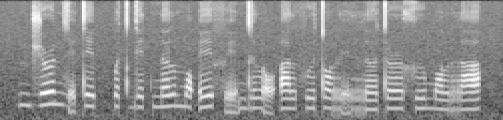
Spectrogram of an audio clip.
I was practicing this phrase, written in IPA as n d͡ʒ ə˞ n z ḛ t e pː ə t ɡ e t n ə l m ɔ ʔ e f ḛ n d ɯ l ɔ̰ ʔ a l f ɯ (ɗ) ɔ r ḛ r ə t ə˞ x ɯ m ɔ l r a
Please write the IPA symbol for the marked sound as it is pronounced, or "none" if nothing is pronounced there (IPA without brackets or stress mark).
t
